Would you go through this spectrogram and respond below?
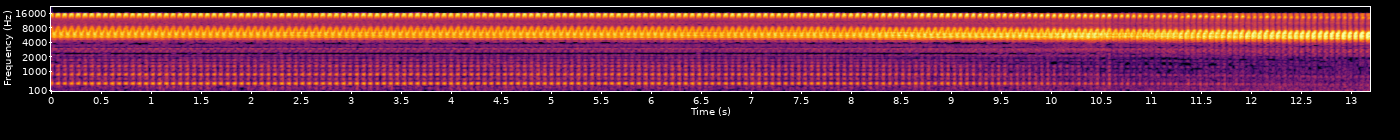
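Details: Large brown cicada holding still as it calls, recorded on a compact digital camera: a long sustained grating whine, even in volume, that shifts slightly higher near the end, with clipping from the shrill pitch.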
